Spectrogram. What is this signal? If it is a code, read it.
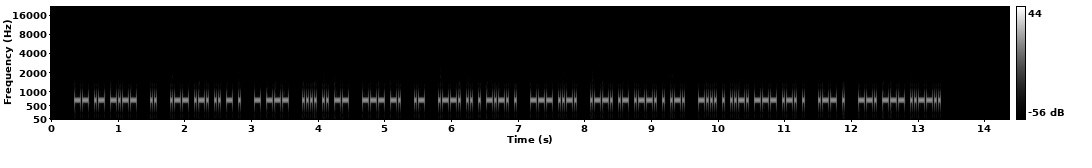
Morse code, heard as a keyed tone, about 40 wpm, 700 Hz. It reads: MAY I WRITE TO HIM ON A PIECE OF PAPER BEFORE WE GO?
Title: Sentences from Top 1000 Words - Review Part 2 - 40wpm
